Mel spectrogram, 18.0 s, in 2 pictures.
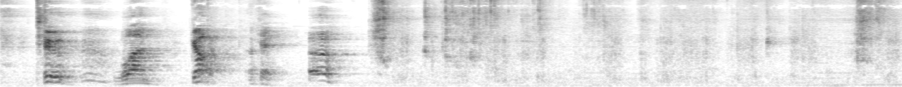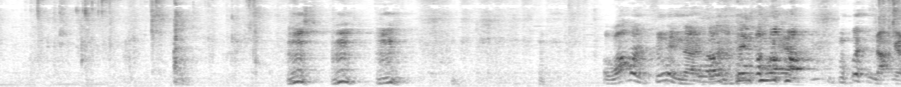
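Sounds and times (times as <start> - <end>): people chewing and crunching: 3.4 - 15.1, 16.0 - 18.0
muffled laughs: 16.0 - 17.7.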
